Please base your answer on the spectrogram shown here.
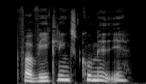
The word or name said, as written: forviklingskomedie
